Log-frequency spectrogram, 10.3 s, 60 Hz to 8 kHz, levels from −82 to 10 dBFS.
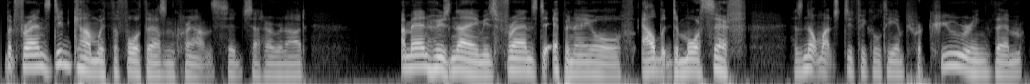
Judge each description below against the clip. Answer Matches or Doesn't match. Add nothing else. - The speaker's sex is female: Doesn't match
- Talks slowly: Doesn't match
